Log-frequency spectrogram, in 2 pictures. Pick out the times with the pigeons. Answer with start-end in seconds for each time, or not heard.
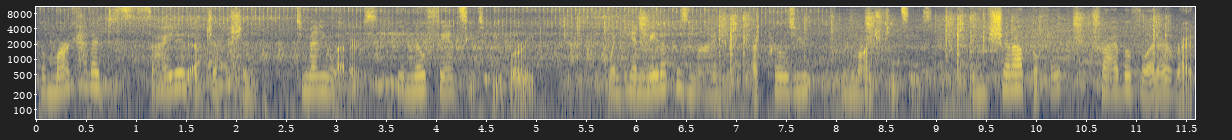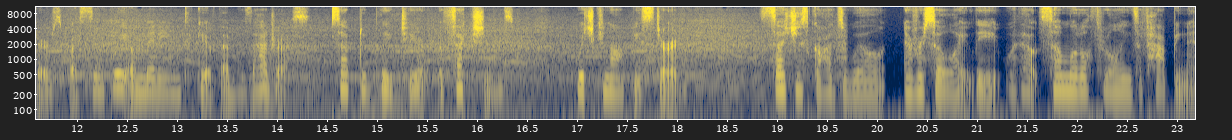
0.0-11.4.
